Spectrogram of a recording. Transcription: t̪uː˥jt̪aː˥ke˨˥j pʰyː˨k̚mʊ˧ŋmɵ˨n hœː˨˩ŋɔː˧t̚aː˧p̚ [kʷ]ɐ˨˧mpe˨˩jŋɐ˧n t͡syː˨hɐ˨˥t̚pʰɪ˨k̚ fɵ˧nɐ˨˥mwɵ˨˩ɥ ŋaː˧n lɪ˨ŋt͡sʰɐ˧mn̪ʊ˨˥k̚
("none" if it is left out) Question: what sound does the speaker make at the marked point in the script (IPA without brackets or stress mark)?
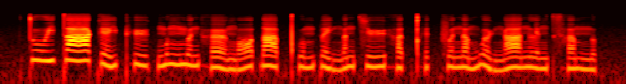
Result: kʷʰ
